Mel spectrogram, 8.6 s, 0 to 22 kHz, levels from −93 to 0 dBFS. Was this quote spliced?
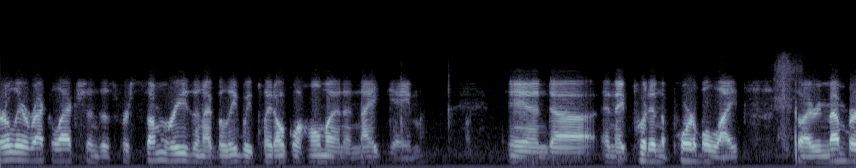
no; 0 cuts

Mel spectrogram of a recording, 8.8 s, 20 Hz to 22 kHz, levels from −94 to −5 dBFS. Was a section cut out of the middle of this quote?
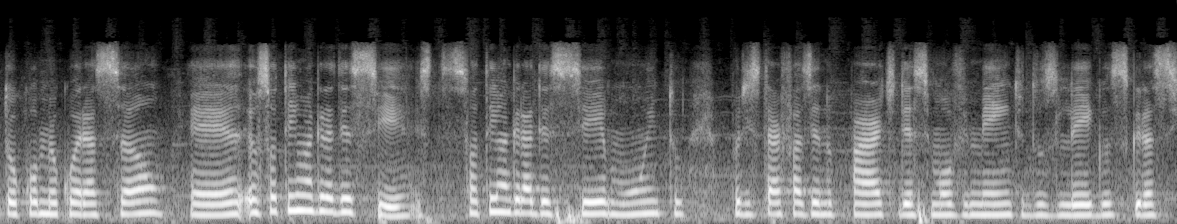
no; 0 cuts

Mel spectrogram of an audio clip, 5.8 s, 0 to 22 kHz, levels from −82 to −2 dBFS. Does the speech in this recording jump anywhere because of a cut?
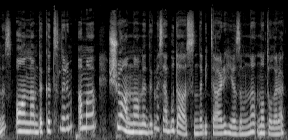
yes; 2 cuts; at 2.0 s, 3.1 s

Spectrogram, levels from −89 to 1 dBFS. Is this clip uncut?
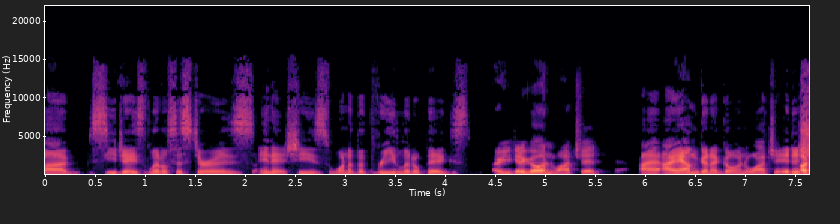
no; 2 cuts; at 2.1 s, 4.4 s

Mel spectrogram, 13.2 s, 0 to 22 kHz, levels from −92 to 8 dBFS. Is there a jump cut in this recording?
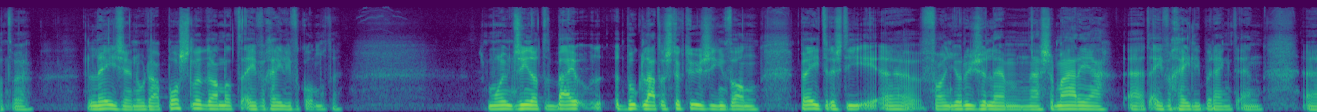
no; 0 cuts

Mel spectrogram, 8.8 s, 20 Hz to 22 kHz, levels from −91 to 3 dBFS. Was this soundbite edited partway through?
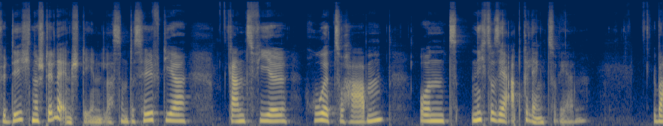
no; 0 cuts

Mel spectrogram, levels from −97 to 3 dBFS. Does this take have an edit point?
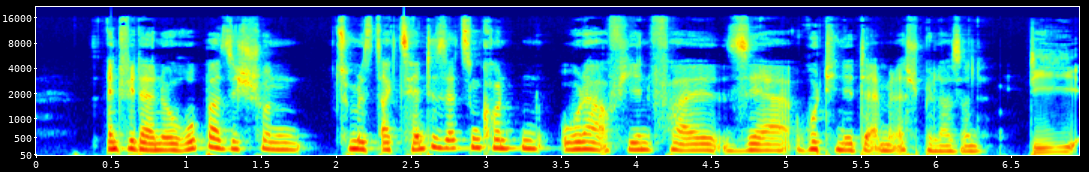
no; 0 cuts

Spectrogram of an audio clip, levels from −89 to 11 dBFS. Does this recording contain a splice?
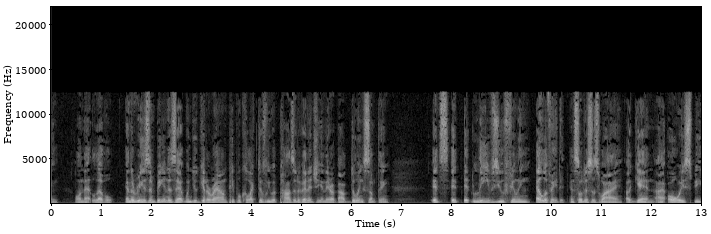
yes; 2 cuts; at 1.3 s, 10.3 s

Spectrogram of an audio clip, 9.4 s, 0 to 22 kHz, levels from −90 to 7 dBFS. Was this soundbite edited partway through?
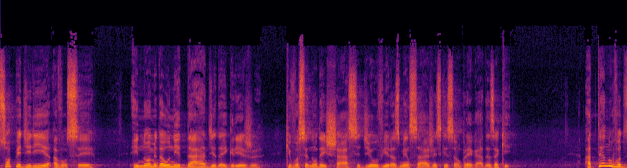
no; 0 cuts

